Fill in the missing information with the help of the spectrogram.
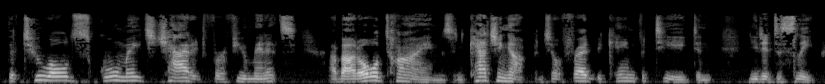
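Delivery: ordinary delivery, nothing marked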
